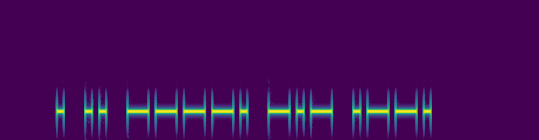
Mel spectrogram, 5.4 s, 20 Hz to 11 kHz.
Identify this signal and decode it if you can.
Morse code, heard as a keyed tone, about 17 wpm, 700 Hz. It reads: EI9KP
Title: DXCC-100 Call Signs - 5 Characters - Repeated 2x - 17wpm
